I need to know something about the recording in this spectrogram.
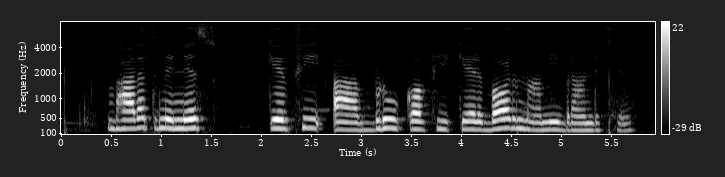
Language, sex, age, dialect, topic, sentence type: Maithili, female, 25-30, Bajjika, agriculture, statement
